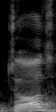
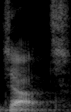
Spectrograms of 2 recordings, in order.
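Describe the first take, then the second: First: Said in the usual way. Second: জাজ with an open "a" vowel in place of "o"; corrected pronunciation. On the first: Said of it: "মোটেও জজ হবে না". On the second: Shown as a demonstration. Teacher correcting judge, জাজ with open "aa". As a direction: say জাজ as "jaaj". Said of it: "সঠিক উচ্চারণটা হবে হচ্ছে".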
